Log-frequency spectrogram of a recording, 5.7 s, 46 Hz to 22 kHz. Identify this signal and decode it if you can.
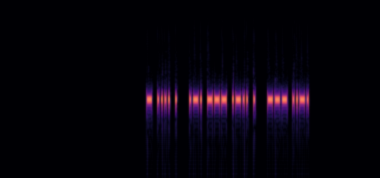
Morse code, heard as a keyed tone, about 47 wpm, 700 Hz. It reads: THE ROLE OF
